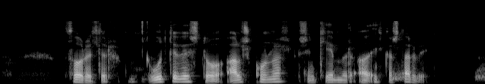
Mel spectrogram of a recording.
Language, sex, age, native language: Icelandic, male, 40-49, Icelandic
